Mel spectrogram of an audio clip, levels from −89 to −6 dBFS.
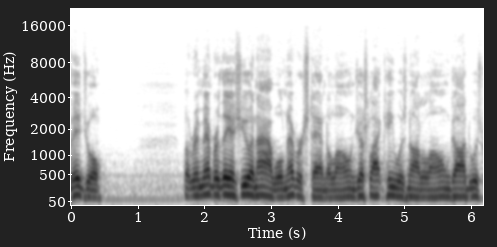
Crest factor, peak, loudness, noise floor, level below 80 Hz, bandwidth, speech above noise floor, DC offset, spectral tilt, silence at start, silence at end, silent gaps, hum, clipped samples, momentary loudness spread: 16 dB; -6 dBFS; -23 LUFS; -56 dBFS; -60 dBFS; 10 kHz; 34 dB; under 0.1%; -9 dB/octave; 0 s; 0.05 s; none; none; under 0.1%; 8 LU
